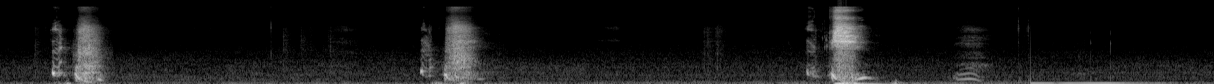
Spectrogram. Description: Me sneezing (mostly) into my handkerchief, possibly allergies? I dunno... There was a lot of pollen around that day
